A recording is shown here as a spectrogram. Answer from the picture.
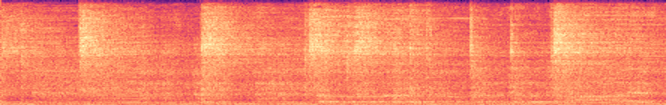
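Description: Heavy metal band playing live and loud: distorted electric guitars over a drum kit, with repeated cymbal crashes.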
